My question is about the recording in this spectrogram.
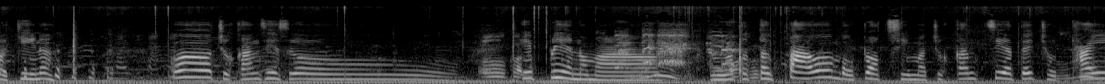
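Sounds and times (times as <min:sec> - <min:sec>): rooster crowing: 0:06.0 - 0:07.8.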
